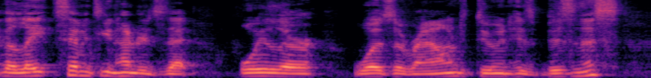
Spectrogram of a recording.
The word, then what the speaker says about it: Euler: it looks like you live but don't say Euler you'll sound stupid if you say Euler its Euler there's a German name so it's pronounced Euler anyway oiler was studying a problem this is not like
